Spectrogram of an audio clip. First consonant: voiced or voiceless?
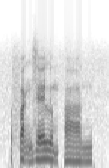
voiceless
